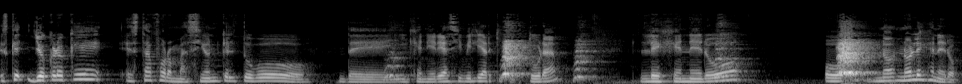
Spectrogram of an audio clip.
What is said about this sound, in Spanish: Eh, si escuchan, es mi, perrito que está ladrando.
